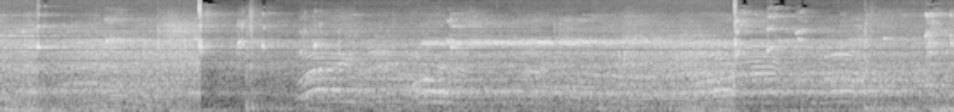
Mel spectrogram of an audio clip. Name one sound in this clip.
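A volleyball is struck with sharp smacks in an echoing gym.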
